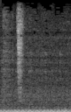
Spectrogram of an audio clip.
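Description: A Toyota Innova automatic from a racing team running on a test drive, a brief, loud low engine hum close by with a short hiss laid over it.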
